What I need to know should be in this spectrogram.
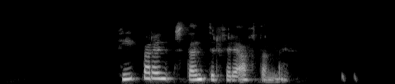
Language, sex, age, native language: Icelandic, female, 30-39, Icelandic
